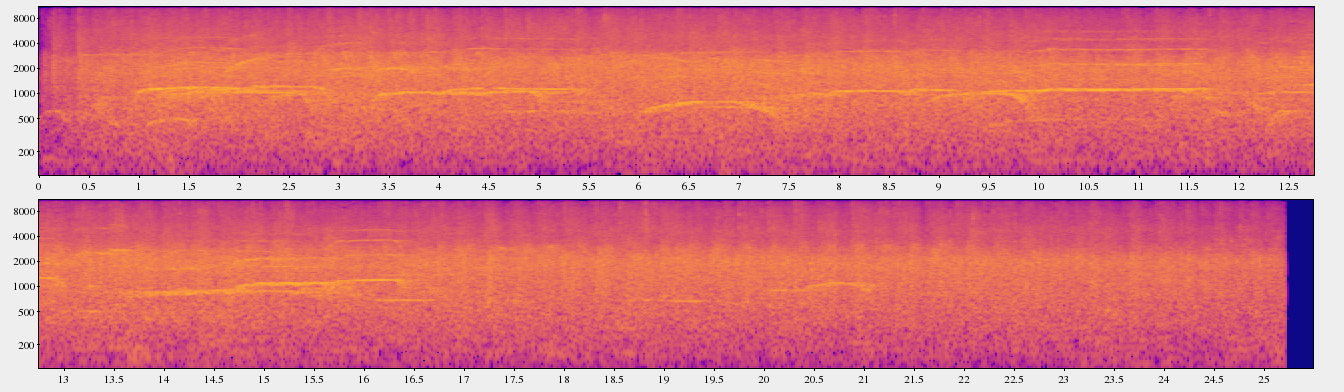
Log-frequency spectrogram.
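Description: Audience applauding, with whoops and cheering voices over the clapping. The applause starts suddenly and holds, easing a little after about sixteen seconds.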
